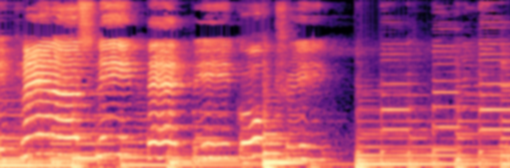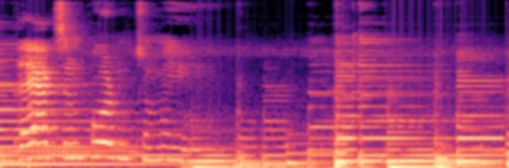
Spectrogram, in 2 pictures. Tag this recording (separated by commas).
Singing, Guitar, Plucked string instrument, Music, playing acoustic guitar, Acoustic guitar, Musical instrument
